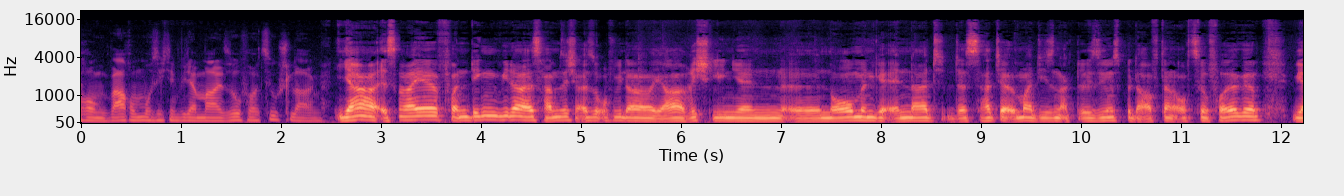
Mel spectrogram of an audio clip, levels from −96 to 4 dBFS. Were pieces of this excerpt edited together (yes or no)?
yes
